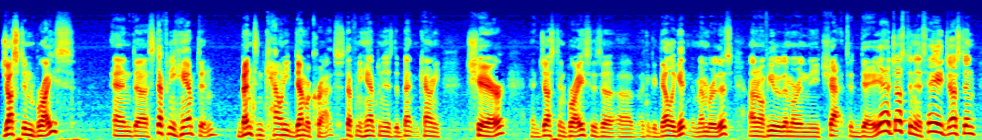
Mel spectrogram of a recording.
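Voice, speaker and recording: A man hosting a live-stream talk show, rambling casually and thinking out loud as he goes. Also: mid-range voice, expressive, normal speed. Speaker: show host.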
